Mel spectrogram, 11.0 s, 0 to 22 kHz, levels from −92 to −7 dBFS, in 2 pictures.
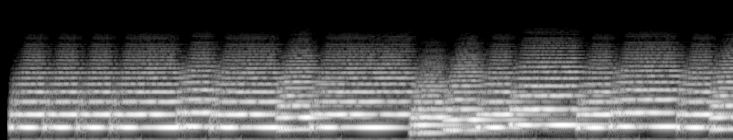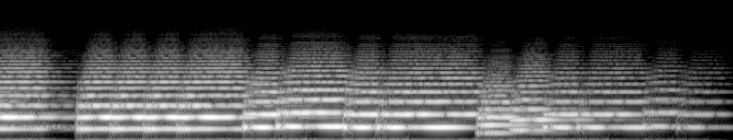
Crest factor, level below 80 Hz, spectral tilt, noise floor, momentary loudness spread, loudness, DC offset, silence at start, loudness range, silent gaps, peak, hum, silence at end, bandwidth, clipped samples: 12 dB; -68 dBFS; -6.5 dB/octave; -33 dBFS; 8 LU; -13 LUFS; 0.3%; 0.05 s; 3 LU; none; -2 dBFS; none; 0.15 s; 5.2 kHz; under 0.1%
